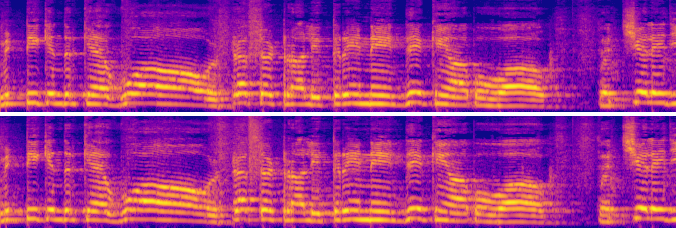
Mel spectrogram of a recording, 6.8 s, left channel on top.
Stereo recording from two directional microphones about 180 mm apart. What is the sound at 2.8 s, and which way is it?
A woman's voice, 5° left (ahead or behind).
